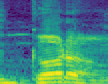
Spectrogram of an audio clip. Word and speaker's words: Gorou: It's Goro.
